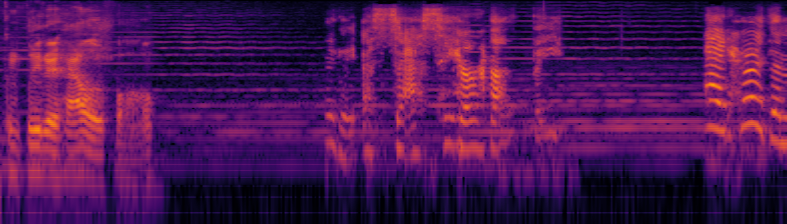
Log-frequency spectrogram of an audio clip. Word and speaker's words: Arathi: How do you pronounce Arathi again? Like that, Arathi.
